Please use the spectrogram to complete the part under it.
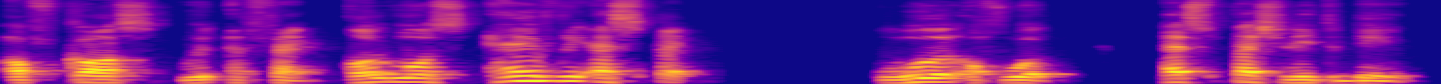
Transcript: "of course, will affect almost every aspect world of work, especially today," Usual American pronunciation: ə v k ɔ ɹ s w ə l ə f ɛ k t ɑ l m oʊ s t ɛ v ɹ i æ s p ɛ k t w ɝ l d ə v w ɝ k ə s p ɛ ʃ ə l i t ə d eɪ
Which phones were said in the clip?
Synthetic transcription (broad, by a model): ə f k ɔ s w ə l ə f ɛ k t ɑ l m oʊ s t ɛ v ɹ i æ s p ɛ k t w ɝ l ə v w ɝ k ə s p ɛ ʃ ə l i t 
